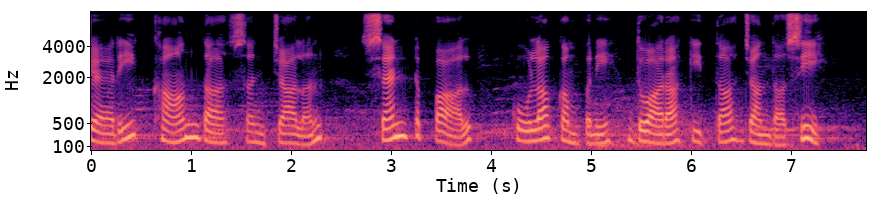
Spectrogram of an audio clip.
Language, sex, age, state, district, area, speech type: Punjabi, female, 45-60, Punjab, Jalandhar, urban, read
